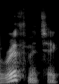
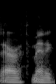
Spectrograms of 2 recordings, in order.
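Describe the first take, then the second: First: It has the stress pattern of the noun. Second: It has the stress pattern of the adjective. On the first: It names the school subject. "you'll say arithmetic because it's a noun" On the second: It describes a kind of sequence. "arithmetic is how you would say a sequence because arithmetic is an adjective"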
